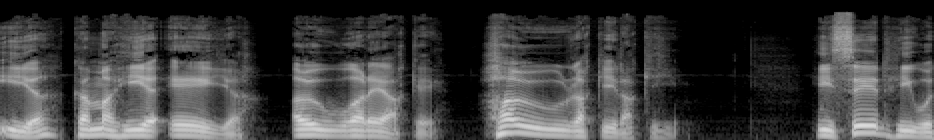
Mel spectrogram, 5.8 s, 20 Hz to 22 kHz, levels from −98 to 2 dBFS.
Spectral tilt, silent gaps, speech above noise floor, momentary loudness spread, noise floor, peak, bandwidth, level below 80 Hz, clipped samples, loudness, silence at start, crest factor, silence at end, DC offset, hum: -5 dB/octave; none; 52 dB; 13 LU; -73 dBFS; -6 dBFS; 15.5 kHz; -52 dBFS; under 0.1%; -21 LUFS; 0 s; 16 dB; 0 s; under 0.1%; none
